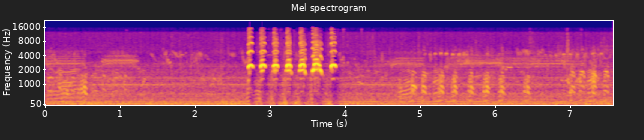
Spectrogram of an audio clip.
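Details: Osprey at a nest in Charlo, Montana, on 28 August 2023 at 19:43, from a live nest camera: a quick burst of seven loud, sharp, piercing whistled chirps, with softer, lower, repeated calls before and after.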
